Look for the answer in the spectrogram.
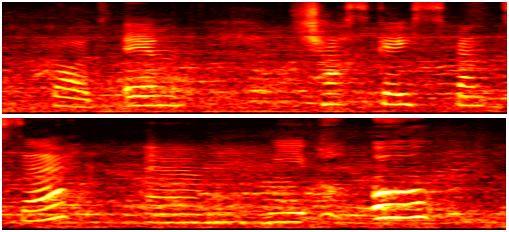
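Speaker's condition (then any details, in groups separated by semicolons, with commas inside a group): No condition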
